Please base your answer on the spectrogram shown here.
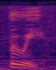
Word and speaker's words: Bowie: It's actually pronounced Bowie. What? No. No, it's like the last name, like David Bowie. Different last name. Bowie. Are you just messing with me? No, that's how it's pronounced.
